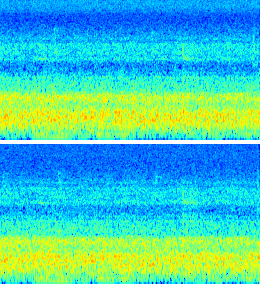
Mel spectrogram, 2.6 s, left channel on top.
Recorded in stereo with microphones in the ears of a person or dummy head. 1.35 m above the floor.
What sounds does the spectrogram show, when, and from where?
Only background noise.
